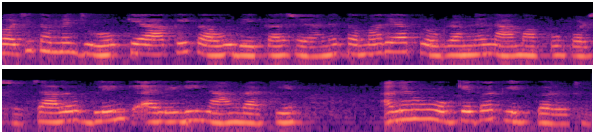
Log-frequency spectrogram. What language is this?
Gujarati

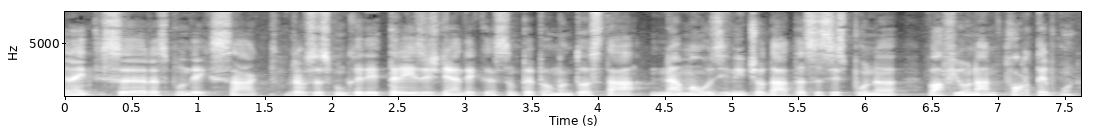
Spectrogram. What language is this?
Romanian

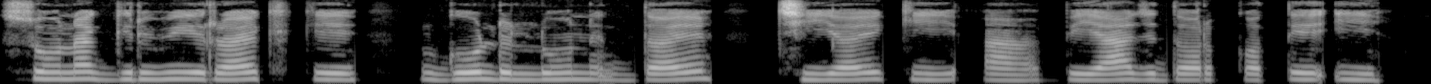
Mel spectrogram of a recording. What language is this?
Maithili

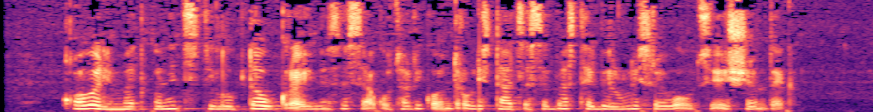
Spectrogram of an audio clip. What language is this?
Georgian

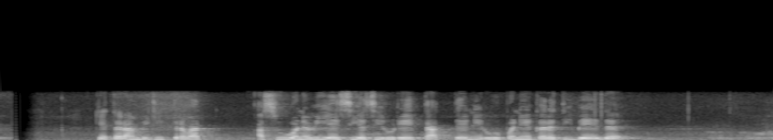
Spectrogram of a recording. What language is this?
Sinhala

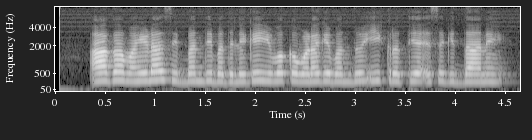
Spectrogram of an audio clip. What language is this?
Kannada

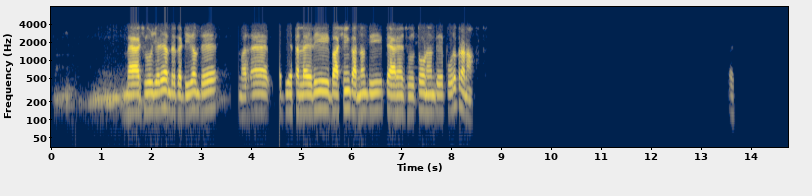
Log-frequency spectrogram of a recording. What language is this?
Dogri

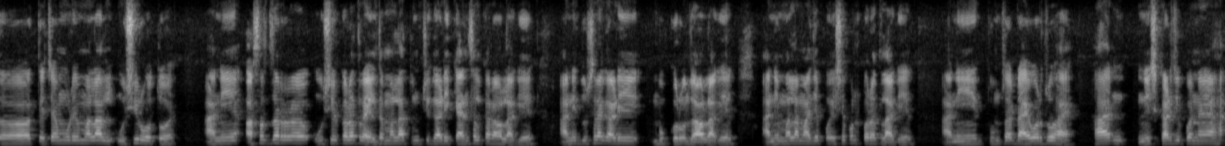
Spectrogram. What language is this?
Marathi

